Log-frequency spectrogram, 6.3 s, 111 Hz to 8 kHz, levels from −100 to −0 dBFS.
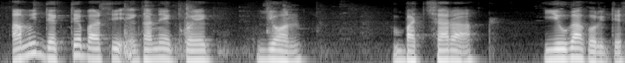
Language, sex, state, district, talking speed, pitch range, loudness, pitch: Bengali, male, Assam, Hailakandi, 85 wpm, 115-145 Hz, -19 LUFS, 130 Hz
